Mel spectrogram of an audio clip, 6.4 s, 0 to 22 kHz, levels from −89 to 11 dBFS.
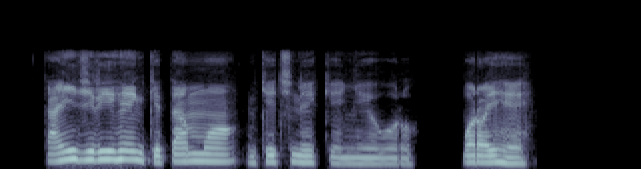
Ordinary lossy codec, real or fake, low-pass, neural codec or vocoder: none; real; 7.2 kHz; none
